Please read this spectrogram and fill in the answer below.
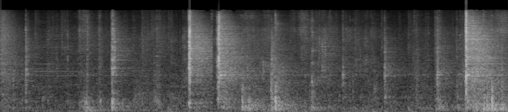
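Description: Aluminium LED-panel mounting frame rails being snapped together with their click system: half a dozen sharp clicks and light knocks at uneven intervals, the loudest about two and a half seconds in and near the end.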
